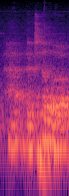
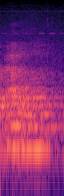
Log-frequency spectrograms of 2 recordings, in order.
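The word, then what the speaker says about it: Attila: Leo excuse me uh Atilla or Adela depending upon your pronunciation and uh with that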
